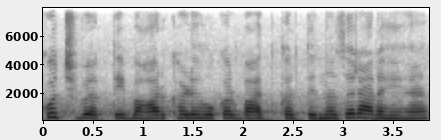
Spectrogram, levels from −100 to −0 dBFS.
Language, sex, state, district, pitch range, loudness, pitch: Hindi, female, Haryana, Rohtak, 240-250 Hz, -14 LUFS, 245 Hz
